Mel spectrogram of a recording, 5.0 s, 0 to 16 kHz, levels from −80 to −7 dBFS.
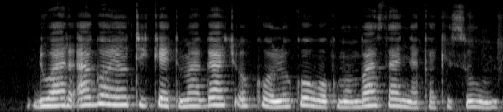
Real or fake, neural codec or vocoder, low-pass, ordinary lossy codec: real; none; 14.4 kHz; none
